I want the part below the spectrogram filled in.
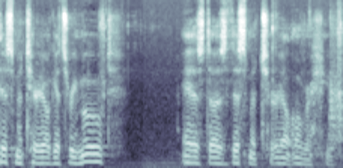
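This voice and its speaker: Noticeable background noise runs through the clip. The male speaker's pitch is medium. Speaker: carpenter. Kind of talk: tutorial. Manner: casual, thinking aloud.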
